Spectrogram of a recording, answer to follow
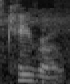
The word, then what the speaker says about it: Cairo: command post at cairo pronounced then and now as cairo oops nobody including me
